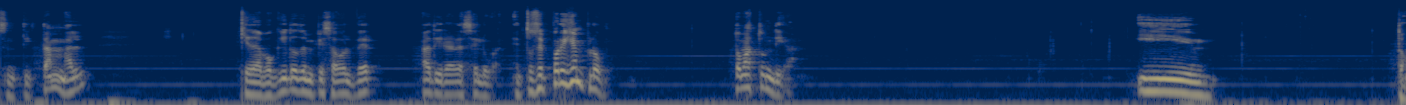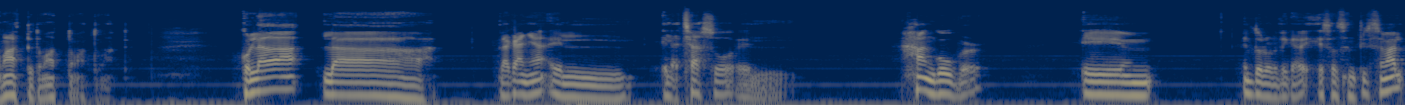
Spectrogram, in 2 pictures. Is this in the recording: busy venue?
no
